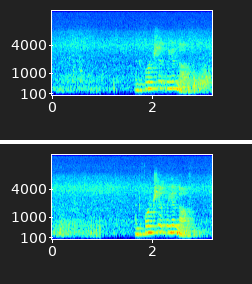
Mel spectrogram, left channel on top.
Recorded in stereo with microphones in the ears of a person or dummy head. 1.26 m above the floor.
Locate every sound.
1.6 s a woman speaking: 35° right (ahead or behind), 2.5 m; by 2.8 s 15° right (ahead or behind), 2.5 m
